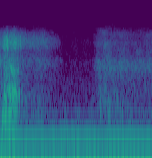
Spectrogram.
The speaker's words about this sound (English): Let me just take a sniff of this well-known nasal inhaler that refused to sponsor me back in the summer.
